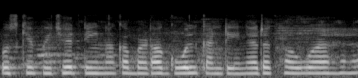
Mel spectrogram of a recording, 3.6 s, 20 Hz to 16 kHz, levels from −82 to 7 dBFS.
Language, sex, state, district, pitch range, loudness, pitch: Hindi, female, Jharkhand, Deoghar, 260-270 Hz, -17 LUFS, 265 Hz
